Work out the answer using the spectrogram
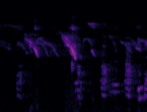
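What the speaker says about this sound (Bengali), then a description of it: "দেখুন আমার দেশি মুরগির বাচ্চাগুলি কতটা চঞ্চল" Native chicken chicks in a new cage, a close cluster of bright, high chirping peeps in quick, lively bursts, faint and without talk.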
